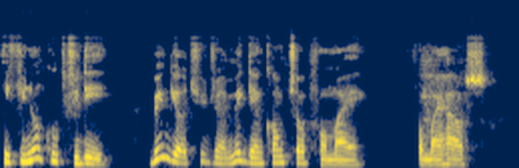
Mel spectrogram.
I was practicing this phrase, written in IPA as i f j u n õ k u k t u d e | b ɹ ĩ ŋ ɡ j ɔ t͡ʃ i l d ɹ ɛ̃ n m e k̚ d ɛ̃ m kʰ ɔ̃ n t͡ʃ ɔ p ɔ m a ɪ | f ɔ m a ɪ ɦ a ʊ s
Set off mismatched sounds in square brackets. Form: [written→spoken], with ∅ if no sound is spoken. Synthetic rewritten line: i f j u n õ k u k t u d e | b ɹ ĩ ŋ ɡ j ɔ t͡ʃ i l d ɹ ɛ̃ n m e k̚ d ɛ̃ m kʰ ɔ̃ [n→m] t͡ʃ ɔ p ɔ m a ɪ | f ɔ m a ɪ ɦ a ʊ s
